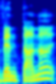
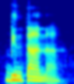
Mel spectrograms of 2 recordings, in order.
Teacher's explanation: In a lot of Spanish loanwords in the Philippines, they become B's. Like instead of ventana, it's bintana.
